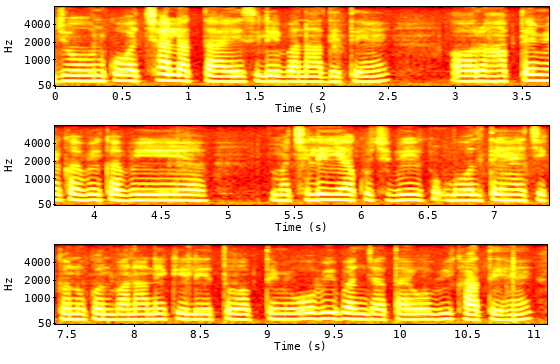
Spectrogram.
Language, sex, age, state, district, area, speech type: Hindi, female, 30-45, Uttar Pradesh, Varanasi, rural, spontaneous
